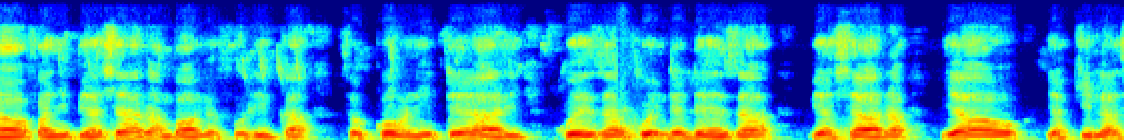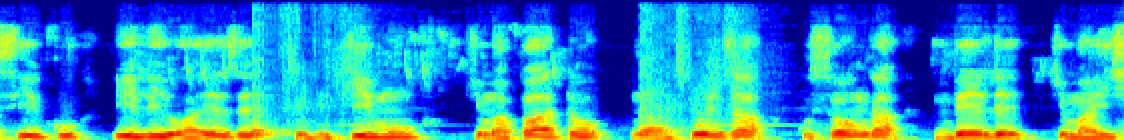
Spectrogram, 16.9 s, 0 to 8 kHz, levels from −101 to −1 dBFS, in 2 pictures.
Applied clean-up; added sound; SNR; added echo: neural separator model SepFormer DNS4.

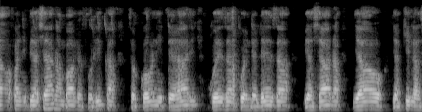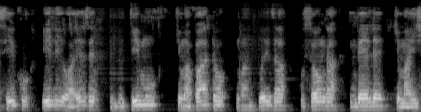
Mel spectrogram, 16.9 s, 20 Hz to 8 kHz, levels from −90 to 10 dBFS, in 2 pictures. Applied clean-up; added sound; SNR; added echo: neural mask model DeepFilterNet 3.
